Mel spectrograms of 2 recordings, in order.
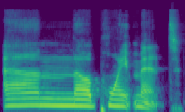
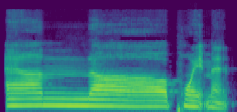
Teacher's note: So an the article needs to combine with appointment.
